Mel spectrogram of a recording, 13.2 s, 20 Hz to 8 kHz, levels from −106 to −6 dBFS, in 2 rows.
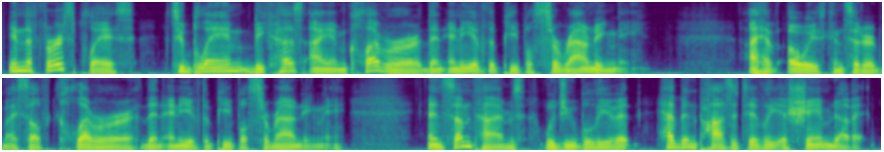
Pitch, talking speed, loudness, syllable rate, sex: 115 Hz, 190 wpm, -19 LUFS, 6.9 syllables/s, male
